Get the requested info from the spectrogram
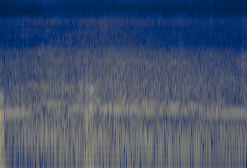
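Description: A motor vehicle's engine running steadily, with an even drone and a faint steady tone.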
